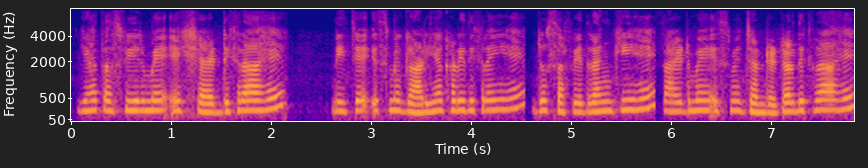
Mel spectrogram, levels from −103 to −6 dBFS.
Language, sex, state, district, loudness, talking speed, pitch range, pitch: Hindi, female, Chhattisgarh, Raigarh, -30 LUFS, 215 wpm, 200-225 Hz, 215 Hz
